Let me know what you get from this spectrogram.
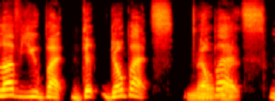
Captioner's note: stammers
